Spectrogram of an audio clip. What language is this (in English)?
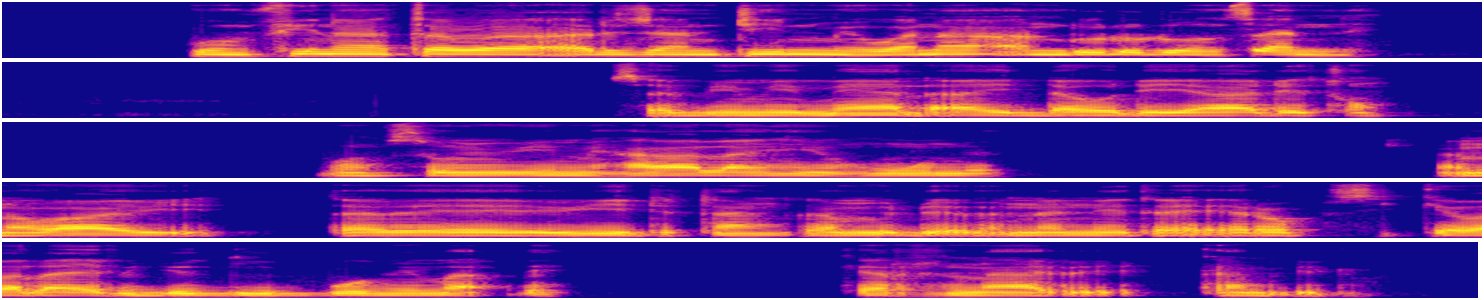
Maasina Fulfulde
